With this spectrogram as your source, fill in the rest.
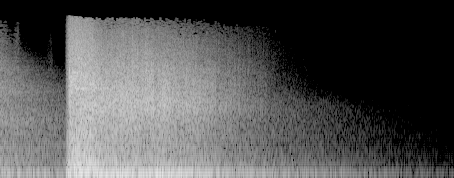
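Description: A fiery blast roars and slowly dies away.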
